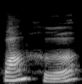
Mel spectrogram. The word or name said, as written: huang2he2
